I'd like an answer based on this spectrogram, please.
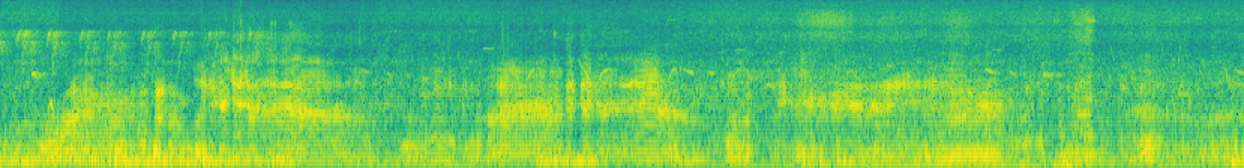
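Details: Young lion cubs of the Kambula lioness squabble while she nurses at Mala Mala Game Reserve, Africa. Loud, harsh, wavering squalls and growling cries overlap almost continuously over a steady low engine hum.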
